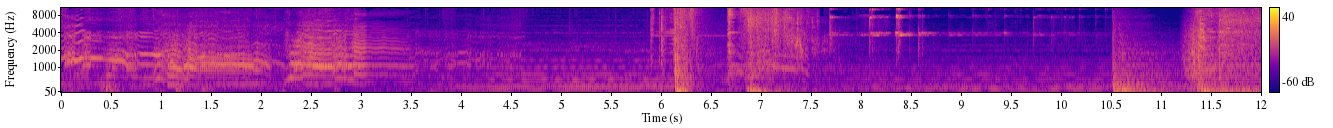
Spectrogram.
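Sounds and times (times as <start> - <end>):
low film score: 0.0 - 12.0
broken glass clinking: 7.5 - 10.4.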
